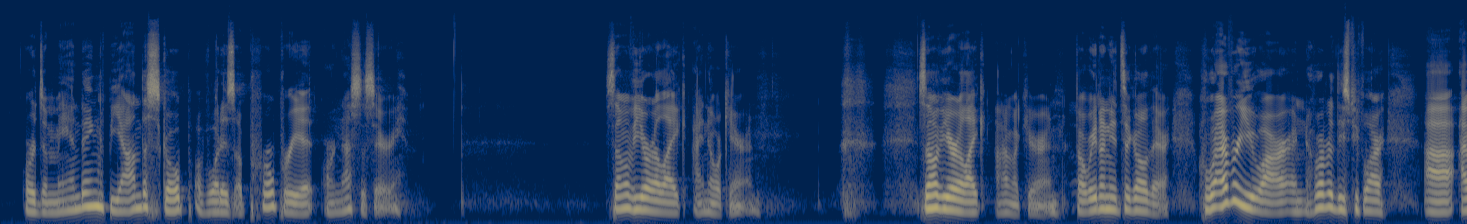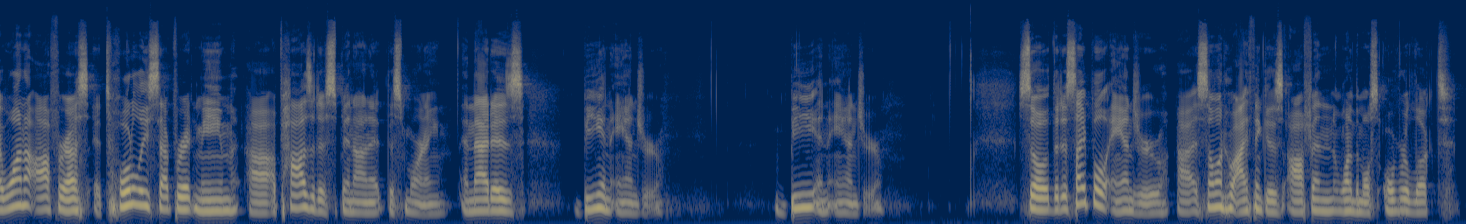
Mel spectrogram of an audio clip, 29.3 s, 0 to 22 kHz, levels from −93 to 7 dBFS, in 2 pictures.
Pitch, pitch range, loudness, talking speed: 175 Hz, 150-215 Hz, -31 LUFS, 180 wpm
